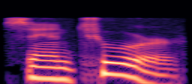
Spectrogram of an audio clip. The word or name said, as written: santour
